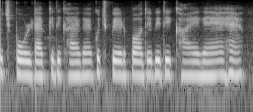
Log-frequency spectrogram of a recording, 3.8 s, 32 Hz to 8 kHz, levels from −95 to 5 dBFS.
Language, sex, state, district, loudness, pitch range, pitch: Hindi, female, Odisha, Khordha, -15 LUFS, 195-205 Hz, 195 Hz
